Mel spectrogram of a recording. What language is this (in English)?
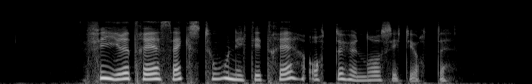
Norwegian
